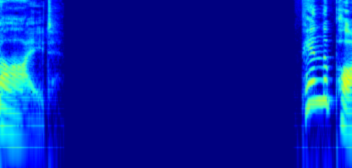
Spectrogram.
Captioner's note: no Sound Present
